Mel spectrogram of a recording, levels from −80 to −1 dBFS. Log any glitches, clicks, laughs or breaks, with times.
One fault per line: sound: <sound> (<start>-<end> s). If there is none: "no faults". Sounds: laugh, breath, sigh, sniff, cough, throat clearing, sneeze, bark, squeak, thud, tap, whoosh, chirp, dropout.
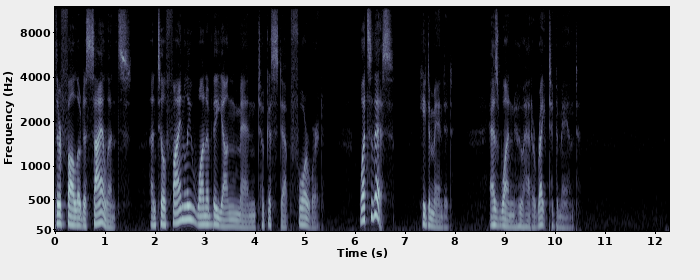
no faults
